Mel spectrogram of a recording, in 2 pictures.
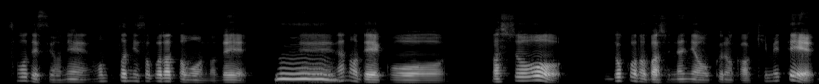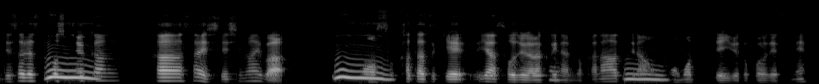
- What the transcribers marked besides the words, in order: none
- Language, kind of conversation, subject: Japanese, advice, 家事や片付けを習慣化して、部屋を整えるにはどうすればよいですか？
